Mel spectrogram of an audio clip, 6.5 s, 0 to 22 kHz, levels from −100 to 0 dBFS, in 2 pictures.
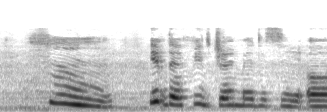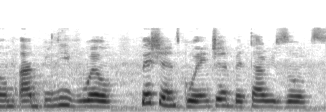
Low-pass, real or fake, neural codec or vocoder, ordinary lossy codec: none; fake; codec, 16 kHz, 8 kbps, FreqCodec, larger model; none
